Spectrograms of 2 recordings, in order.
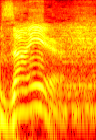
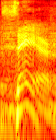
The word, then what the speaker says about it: Zaire: Hello everyone, Howard Cosell coming to you live from Zaire. Some would pronounce it Zaire. They're wrong.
